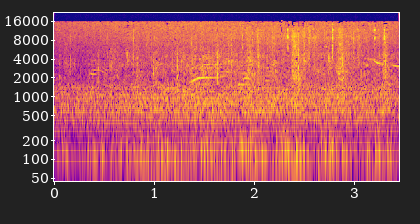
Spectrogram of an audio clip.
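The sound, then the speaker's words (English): Three thoroughbred horses gallop past during exercise at Turfway Park in Florence, Kentucky, on a warm spring morning, a dense, continuous drumming of muffled hoofbeats on a Polytrack synthetic track, steady and loud throughout with a faint airy background. “On a warm spring morning, thoroughbreds exercise at Turfway Park in Florence, Kentucky.”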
